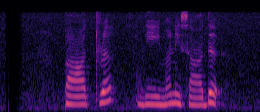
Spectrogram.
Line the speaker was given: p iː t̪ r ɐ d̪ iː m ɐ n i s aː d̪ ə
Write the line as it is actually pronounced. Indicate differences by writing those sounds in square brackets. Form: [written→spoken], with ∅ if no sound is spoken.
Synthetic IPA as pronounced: p [iː→aː] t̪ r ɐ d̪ iː m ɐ n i s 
